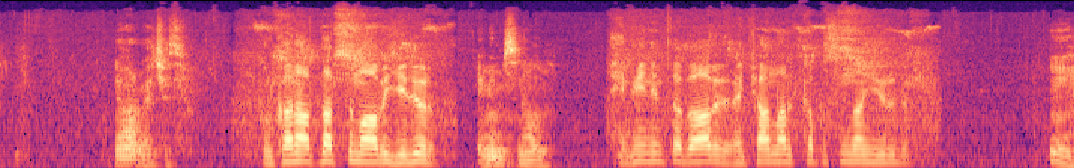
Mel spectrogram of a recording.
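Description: A man talks on a phone in a calm voice.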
